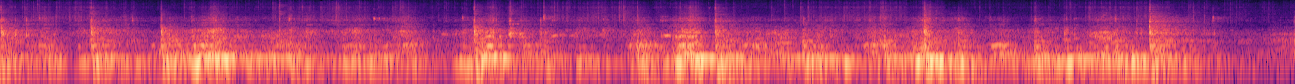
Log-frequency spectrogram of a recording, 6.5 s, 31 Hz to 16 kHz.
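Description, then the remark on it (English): Busy manual construction work from the 1960s with no mechanical equipment: a steady, dense clatter of wooden knocks, scrapes and thuds from hand tools, with sharper strikes every second or so and a constant low rumble underneath. “So the construction noises from the 1960s. No mechanical stuff.”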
